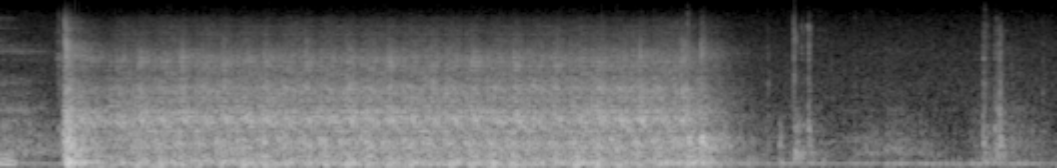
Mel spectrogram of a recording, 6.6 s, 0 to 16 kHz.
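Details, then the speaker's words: First start of a new 1600cc engine in a 1968 VW Karmann Ghia, replacing one that spun a main bearing: it fires but runs uneven and lumpy about four seconds then dies; rough running, owner suspects ignition timing set too far back. "well she's coming oh let me check timing can't be that far off it's hitting like it's um well time's off maybe a timed it too far back"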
